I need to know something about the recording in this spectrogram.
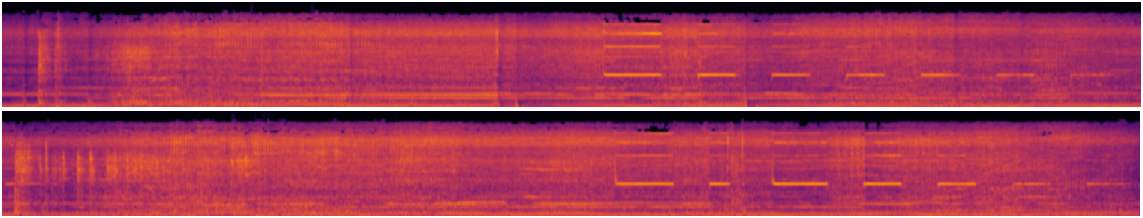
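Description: Cat compact track loader's diesel engine running under load as it pushes snow with a plow blade, its revs rising and falling. Its reversing alarm beeps about one and a half times a second during two spells, about eight seconds in and again from about twenty-three seconds until near the end. There is a brief clatter about halfway through.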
